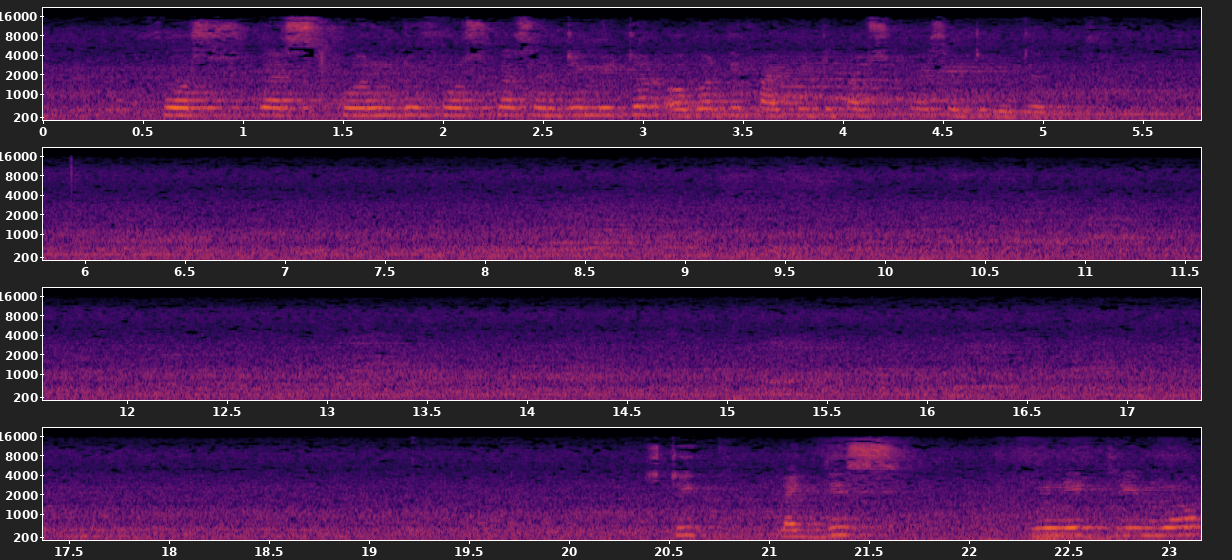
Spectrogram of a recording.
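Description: A boy speaks calmly nearby.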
